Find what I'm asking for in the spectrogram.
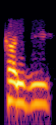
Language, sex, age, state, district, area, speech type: Punjabi, female, 30-45, Punjab, Bathinda, urban, conversation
